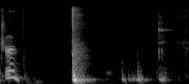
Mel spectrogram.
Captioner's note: gavel thwacks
